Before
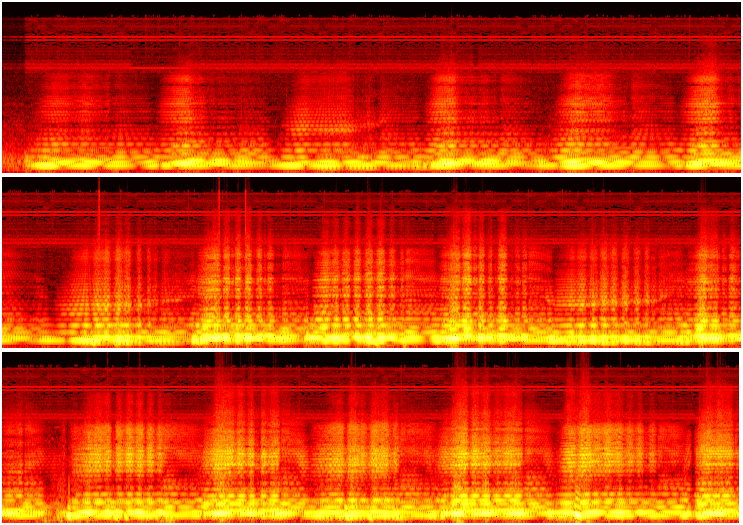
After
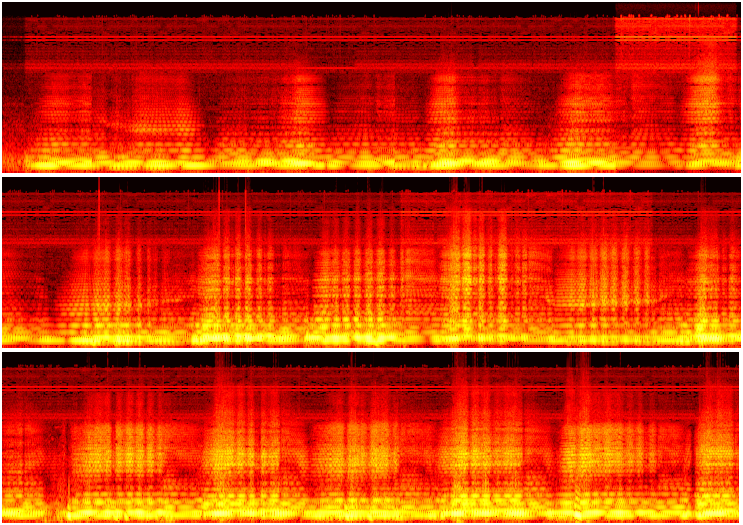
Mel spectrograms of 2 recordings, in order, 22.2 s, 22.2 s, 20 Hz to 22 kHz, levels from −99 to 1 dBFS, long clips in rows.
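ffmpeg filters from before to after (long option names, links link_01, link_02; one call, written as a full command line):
ffmpeg -i in.wav -filter_complex "[0:a]asplit=3[link_01][link_02][link_03];[link_01]afade=type=out:start_time=6.12:duration=0.02[link_04];[link_02]aemphasis=mode=production:type=riaa,afade=type=in:start_time=6.12:duration=0.02,afade=type=out:start_time=7.33:duration=0.02[link_05];[link_03]afade=type=in:start_time=7.33:duration=0.02[link_06];[link_04][link_05][link_06]amix=inputs=3:normalize=0,asettb=1/sr,asplit=3[link_07][link_08][link_09];[link_07]atrim=end=11.374[link_10];[link_08]atrim=start=11.37:end=13.89,asetpts=PTS-STARTPTS,afade=type=in:duration=0.004:curve=qsin,afade=type=out:start_time=2.516:duration=0.004:curve=qsin,tiltshelf=frequency=820:gain=-7.5[link_11];[link_09]atrim=start=13.886[link_12];[link_10][link_11]acrossfade=duration=0.004:curve1=hsin:curve2=qsin[link_13];[link_13][link_12]acrossfade=duration=0.004:curve1=qsin:curve2=hsin,asplit=3[link_14][link_15][link_16];[link_14]atrim=end=0.892[link_17];[link_15]atrim=start=0.888:end=3.922,asetpts=PTS-STARTPTS,areverse[link_18];[link_16]atrim=start=3.918[link_19];[link_17][link_18]acrossfade=duration=0.004:curve1=hsin:curve2=hsin[link_20];[link_20][link_19]acrossfade=duration=0.004:curve1=hsin:curve2=hsin" out.wav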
